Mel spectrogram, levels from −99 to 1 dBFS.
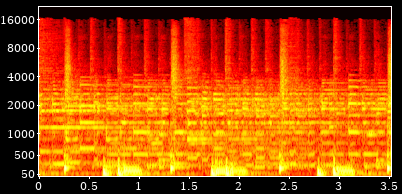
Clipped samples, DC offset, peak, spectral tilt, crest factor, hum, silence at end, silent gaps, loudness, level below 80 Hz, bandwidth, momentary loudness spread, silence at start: under 0.1%; under 0.1%; -2 dBFS; -5.5 dB/octave; 14 dB; none; 0 s; none; -16 LUFS; -22 dBFS; 17 kHz; 4 LU; 0 s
